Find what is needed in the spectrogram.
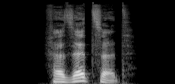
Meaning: second-person plural subjunctive I of versetzen
- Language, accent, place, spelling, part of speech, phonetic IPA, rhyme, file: German, Germany, Berlin, versetzet, verb, [fɛɐ̯ˈzɛt͡sət], -ɛt͡sət, De-versetzet.ogg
